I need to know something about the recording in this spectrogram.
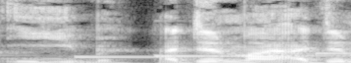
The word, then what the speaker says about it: Ib: game called eeb now this looks like it says el il or something but i'm pretty sure it's pronounced eeb i did my i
